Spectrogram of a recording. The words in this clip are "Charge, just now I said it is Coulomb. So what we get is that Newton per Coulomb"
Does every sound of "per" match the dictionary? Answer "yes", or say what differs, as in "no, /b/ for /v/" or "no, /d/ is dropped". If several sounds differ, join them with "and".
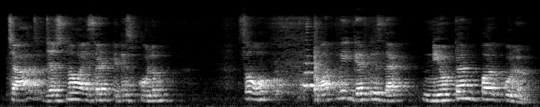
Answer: yes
